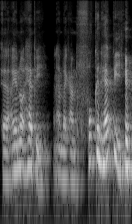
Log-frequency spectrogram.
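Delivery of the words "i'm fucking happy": put-on loud Irish accent on the word fucking. Retelling his reply after being told he placed eighth, irish accent on 'fucking'. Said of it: "you say fucking with an Irish accent".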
